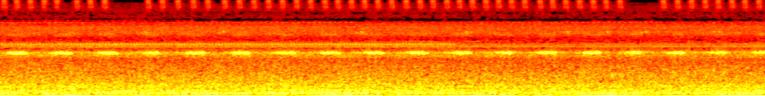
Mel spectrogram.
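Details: Outdoor crickets chirping at evening near a deck where a Chihuahua puppy lies. A long regular train of high, bright chirps, roughly two per second, runs over a constant low rumble.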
